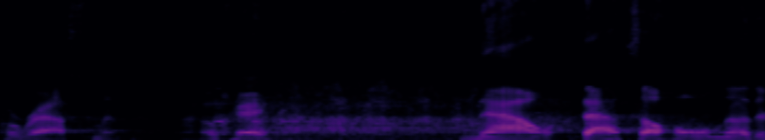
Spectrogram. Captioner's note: audience laughing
